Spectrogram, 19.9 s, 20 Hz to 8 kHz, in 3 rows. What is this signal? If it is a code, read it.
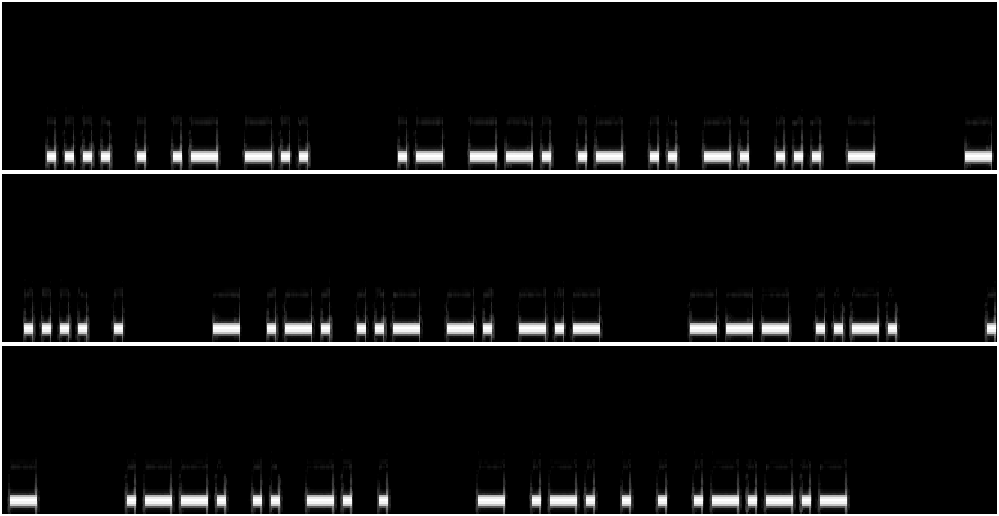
Morse code, heard as a keyed tone, about 20 wpm, 700 Hz. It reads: HEAD AGAINST THE TRUNK OF A PINE TREE.
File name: 20 WPM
